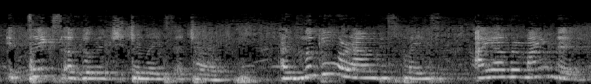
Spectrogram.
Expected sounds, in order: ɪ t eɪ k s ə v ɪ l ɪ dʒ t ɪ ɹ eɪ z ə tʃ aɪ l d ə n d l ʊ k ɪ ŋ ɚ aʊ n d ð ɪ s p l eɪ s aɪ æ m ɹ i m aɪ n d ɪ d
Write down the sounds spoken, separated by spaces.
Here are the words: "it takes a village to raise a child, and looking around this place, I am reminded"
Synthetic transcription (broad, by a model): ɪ t eɪ k s ə v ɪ l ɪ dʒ t ɪ l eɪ s ə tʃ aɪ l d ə n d l ʊ k ɪ ŋ ɚ aʊ n d ð ɪ s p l eɪ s aɪ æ m ɹ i m aɪ n d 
